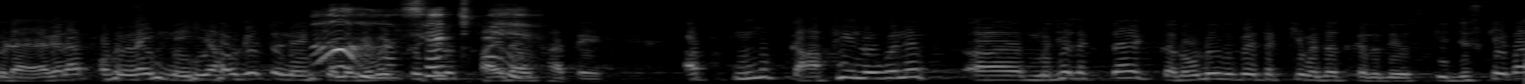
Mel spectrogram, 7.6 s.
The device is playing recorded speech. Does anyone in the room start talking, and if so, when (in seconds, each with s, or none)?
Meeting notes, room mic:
1.6 s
